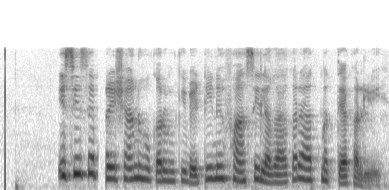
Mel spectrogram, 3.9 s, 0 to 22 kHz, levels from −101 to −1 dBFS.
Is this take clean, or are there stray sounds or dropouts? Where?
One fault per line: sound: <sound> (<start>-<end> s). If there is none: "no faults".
sound: dropout (1.0-1.1 s)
